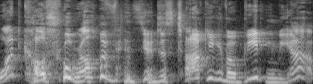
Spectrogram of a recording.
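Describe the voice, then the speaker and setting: Someone uses a put-on character voice at a fairly quick pace, with very wide pitch swings. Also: man. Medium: actual play. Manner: evasive, whiny, profane.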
